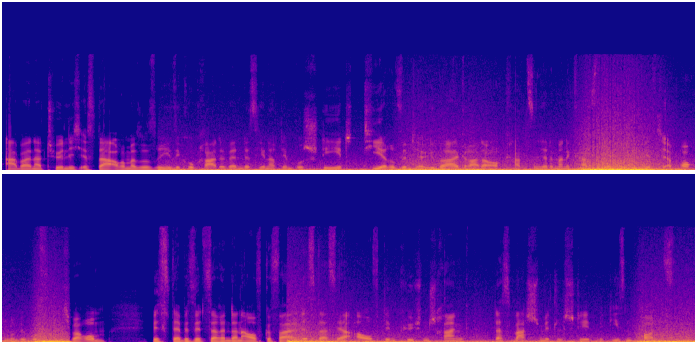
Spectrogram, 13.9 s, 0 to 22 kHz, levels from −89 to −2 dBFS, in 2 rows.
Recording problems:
wind noise on the microphone; heavy; from 1.5 to 7.5 s and from 10 s on; 1 dB below the speech

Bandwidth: 15 kHz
